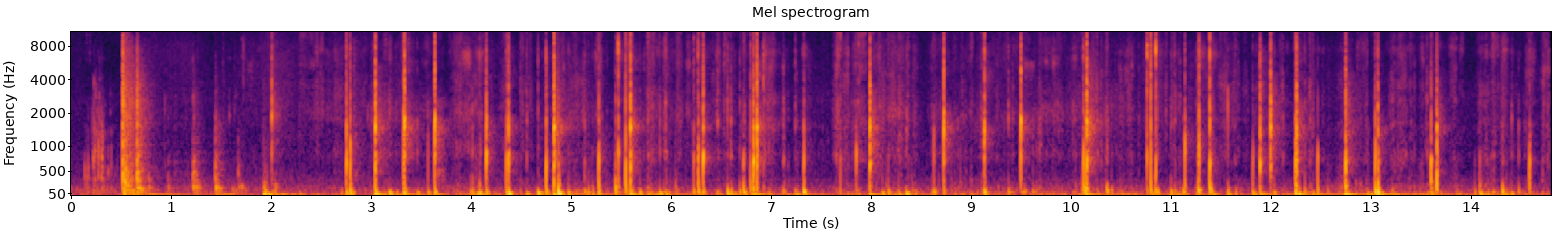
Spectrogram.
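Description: A heart-shaped rainbow silicone push-pop fidget toy with bubbles is tapped, pressed and scratched with fingertips and nails. The result is a steady run of dull, low, short thunks and soft pops with faint scratchy rustling between them, lasting about 15 seconds.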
